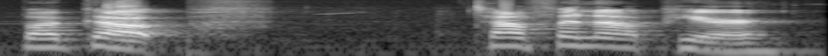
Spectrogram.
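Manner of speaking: loud, firm rallying order; pep talk. Retold or imitated. Reader telling the little dogs to buck up, rallying. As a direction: tell them to toughen up. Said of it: "I'm just like, "Come on".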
